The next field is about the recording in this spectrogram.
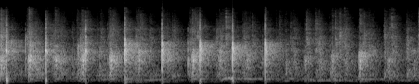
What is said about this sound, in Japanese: どうぞ立ってください。はい、拍手を持って歓迎いたします。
